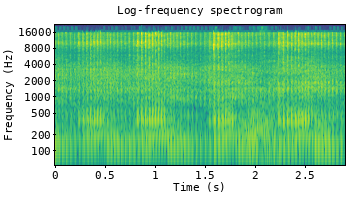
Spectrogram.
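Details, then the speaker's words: Honda Vario 125 (KZR) that stalls often, especially when hot, with MIL code 52 (crankshaft position sensor): idles unevenly, surging and sagging about twice a second with a sputtering beat, then dies. "Nah, ini hidup ya. Cuman hidupnya ada berebet-berebet ya, kurang normal. Nah, ini berebat-berebat langsung mati ya."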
